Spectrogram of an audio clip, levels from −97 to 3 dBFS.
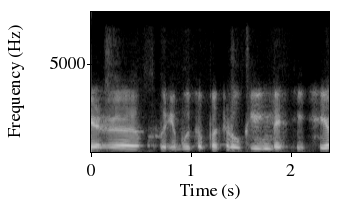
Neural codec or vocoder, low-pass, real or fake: autoencoder, 48 kHz, 32 numbers a frame, DAC-VAE, trained on Japanese speech; 7.2 kHz; fake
